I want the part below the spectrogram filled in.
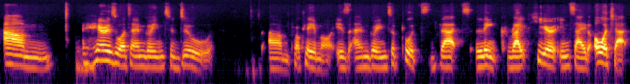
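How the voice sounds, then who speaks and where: A woman hosting a live video-call interview, laughing freely and talking at an unhurried pace. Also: low-pitched, a little mellow, poor audio. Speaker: interviewer and host.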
